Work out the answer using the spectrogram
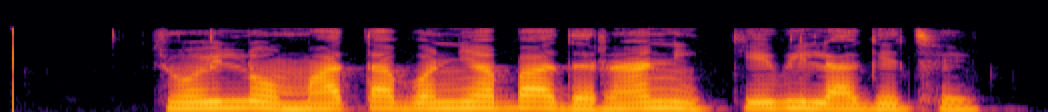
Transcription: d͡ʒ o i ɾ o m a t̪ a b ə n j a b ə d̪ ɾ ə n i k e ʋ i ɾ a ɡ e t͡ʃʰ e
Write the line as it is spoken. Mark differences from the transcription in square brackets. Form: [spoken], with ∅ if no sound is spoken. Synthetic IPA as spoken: d͡ʒ o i [l] o m a t̪ a b ə n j a b [a] d̪ ɾ [a] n i k e ʋ i [l] a ɡ e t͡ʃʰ e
